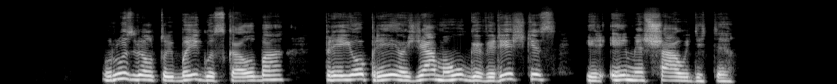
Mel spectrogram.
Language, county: Lithuanian, Panevėžys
